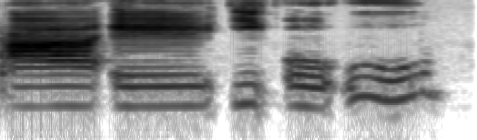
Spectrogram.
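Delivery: A, E, I, O, U as pure Spanish ah, eh, ee, oh, oo; "A, E, I, O, U" chanted out as Spanish vowels. Shown as a demonstration. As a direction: recite A, E, I, O, U with Spanish vowel sounds. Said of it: "pronouncing the vowels just like that".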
